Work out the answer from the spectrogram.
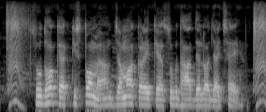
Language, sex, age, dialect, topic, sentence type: Maithili, male, 25-30, Angika, banking, statement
